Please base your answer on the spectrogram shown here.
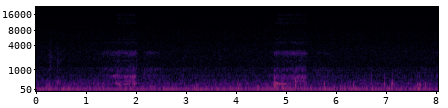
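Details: Daisy, a French Bulldog, snoring while being held: two rough, breathy snores about three seconds apart, each a short noisy burst, over a low steady hum of background noise.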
